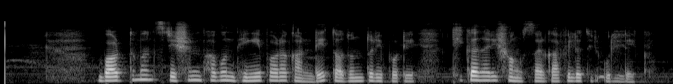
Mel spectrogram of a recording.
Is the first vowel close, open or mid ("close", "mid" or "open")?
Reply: mid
